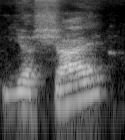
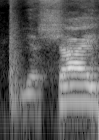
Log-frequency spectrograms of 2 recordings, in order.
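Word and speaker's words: ישעיה: okay book of isaiah isaiah in the hebrew is you're shy you're shy yeah all right let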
